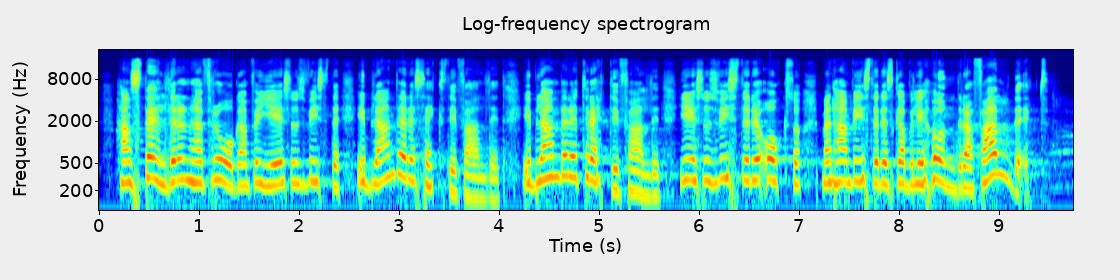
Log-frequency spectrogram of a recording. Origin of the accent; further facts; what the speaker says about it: Norrbotten County, Sweden; also born or lived in Brazzaville, Republic of the Congo; jag kom ju från Norrbotten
